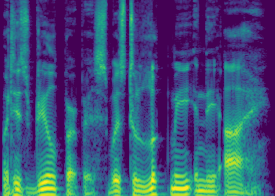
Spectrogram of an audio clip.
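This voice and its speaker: A man voicing a weathered, philosophical warrior monk and former chieftain in a video game, telling his tale in a measured, solemn, reflective way. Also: low voice, animated, darkish tone, no room sound, clean studio sound. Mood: grave, storytelling. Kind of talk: scripted dramatic storytelling monologue.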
